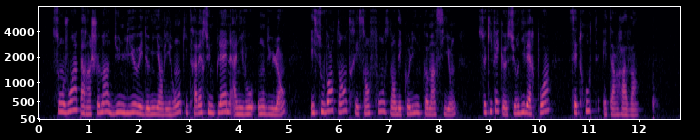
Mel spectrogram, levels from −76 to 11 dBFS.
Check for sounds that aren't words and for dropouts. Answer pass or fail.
fail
